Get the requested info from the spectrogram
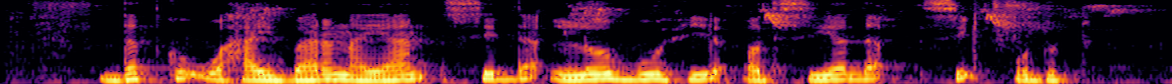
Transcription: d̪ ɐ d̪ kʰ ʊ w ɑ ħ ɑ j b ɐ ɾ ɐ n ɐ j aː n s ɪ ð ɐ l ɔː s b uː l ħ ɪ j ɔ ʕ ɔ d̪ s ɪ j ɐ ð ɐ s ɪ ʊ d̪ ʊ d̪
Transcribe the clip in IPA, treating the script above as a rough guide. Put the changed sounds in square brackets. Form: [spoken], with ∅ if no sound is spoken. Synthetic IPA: d̪ ɐ d̪ kʰ ʊ w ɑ ħ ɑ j b ɐ ɾ ɐ n ɐ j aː n s ɪ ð ɐ l ɔː [∅] b uː [∅] ħ ɪ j ɔ ʕ ɔ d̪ s ɪ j ɐ ð ɐ s ɪ ʊ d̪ ʊ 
